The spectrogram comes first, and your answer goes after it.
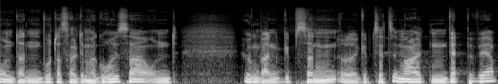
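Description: Speaking at a fairly quick pace, a man has a fairly low pitch and a dark, mellow tone. His pitch variation is ordinary. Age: 40s. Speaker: illustrator and designer. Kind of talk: casual interview.

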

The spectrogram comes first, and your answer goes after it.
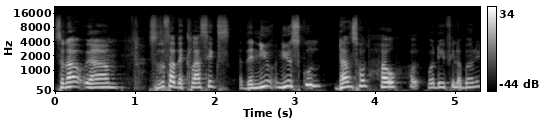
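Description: Moderate pace and ordinary pitch variation on a very clean recording with a silent background. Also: man, high pitch for a man. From Kenya. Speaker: podcast host. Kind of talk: casual chat.

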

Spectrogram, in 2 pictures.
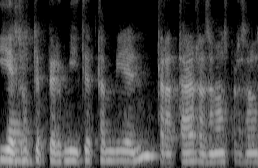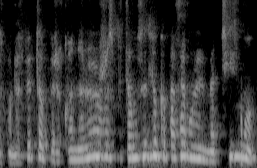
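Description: Breathing somewhat breathily, a woman rushes along at a very fast pace with hardly any pauses, her fairly low voice full of lively intonation. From Mexico. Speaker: consultant and public speaker on gender. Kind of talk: radio interview. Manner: animated.

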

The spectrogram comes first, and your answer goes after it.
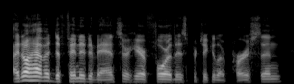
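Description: The recording is very clean with a silent background and a dry, close sound with no echo. A man talks at a very fast pace and a medium pitch, with ordinary pitch variation. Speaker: podcast host. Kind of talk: casual solo podcast, reading and reacting to Reddit posts. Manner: fast talker, filler words; casual, self-deprecating, chatty.

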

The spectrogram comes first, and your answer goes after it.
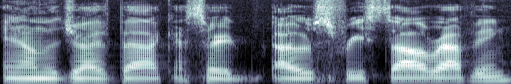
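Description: Speech comes at a very fast pace with fairly even intonation. The recording is very clean with a silent background and a dry, close sound with no echo. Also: man. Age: 20s. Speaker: podcast host and coffee barista. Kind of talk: casual chat.

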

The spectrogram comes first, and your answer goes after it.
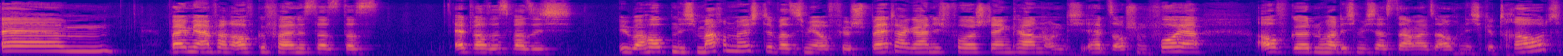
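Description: The speech has an ordinary speaking voice at a fairly quick pace. Its loudness swings widely. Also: woman, fairly high pitch for a woman, ordinary pitch variation. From Rhineland, near Cologne. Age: 20s. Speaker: nursing trainee. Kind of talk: casual chat. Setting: hotel room.

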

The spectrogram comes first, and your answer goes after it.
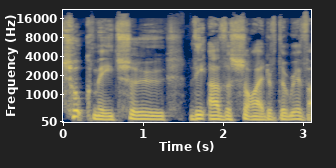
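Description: An American accent marks a man's medium-pitched voice, recorded with a dry, close sound and no echo. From South London, England (Brixton). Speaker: car collector. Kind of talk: interview.

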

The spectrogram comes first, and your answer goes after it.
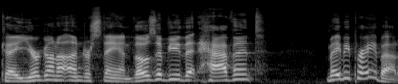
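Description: A man with a Southern accent speaks in a raised, projected voice. His tone is bright and sharp, and his pitch swings very widely. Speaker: pastor. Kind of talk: sermon. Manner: animated.

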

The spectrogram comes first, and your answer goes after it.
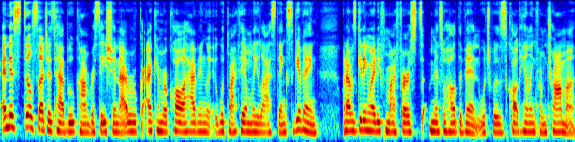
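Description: The speech comes at a very fast pace with hardly any pauses and fairly even intonation, on a very clean recording with a silent background. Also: woman, fairly low pitch for a woman. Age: 20s. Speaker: journalist and wellness founder. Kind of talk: casual chat. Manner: casual, free-spoken.

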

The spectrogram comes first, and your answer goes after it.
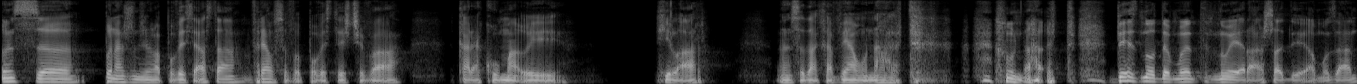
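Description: Very slow and broken by long, frequent pauses, a man's very deep, low voice shows ordinary pitch variation. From Romania, Maramureș (Sighetu Marmației). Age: 30s. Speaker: podcast host. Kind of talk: casual monologue.

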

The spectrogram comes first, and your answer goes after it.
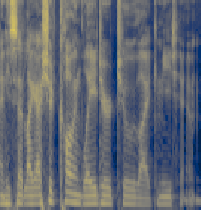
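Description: In a very clean recording with a silent background, a man speaks at a fairly low pitch with fairly even intonation. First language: Swiss German. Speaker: podcast host. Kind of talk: casual chat.

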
